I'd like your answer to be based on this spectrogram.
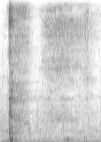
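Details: A simulated cough: an adult man imitates another person's cough on camera, giving one short, harsh cough burst with music playing behind.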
